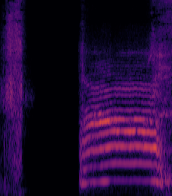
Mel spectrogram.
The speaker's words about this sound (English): Hey, everybody. It's Bernie the Cat. Hey, Bernie.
